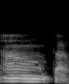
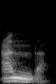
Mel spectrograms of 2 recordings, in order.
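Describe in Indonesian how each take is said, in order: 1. Huruf n diucapkan sengau seperti bunyi ng. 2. Huruf n diucapkan sebagai n yang jelas. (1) "Anta ini di depan tadi ang karena tak ya. Jadi anta" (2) "bukan anta"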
